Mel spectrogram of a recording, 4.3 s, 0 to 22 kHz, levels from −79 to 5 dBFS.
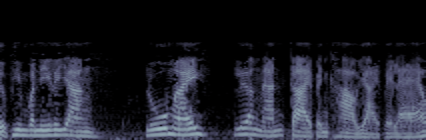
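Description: From start to finish the speech is band-limited, with nothing above 6.3 kHz, and carries a plainly audible warbling, smeared texture that likely comes from AAC compression at a low bitrate, near 27 kbps. That swirl on sibilants separates it from simple low-pass filtering, which only dulls.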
